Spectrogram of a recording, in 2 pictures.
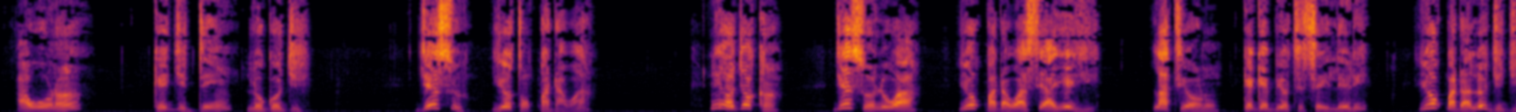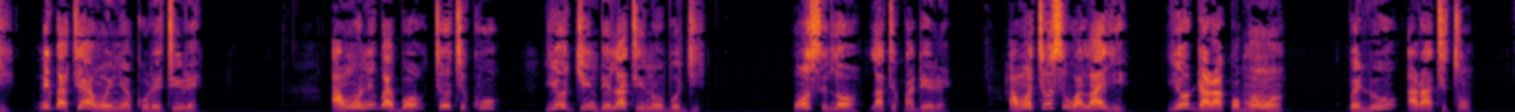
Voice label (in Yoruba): good news yoruba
